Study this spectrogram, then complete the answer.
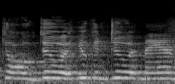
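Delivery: put-on high, loud cheering kid voices. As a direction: cheer him on from the line. Kids in line cheering him.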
